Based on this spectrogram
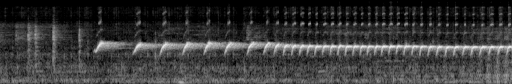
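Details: White-rumped shama lure song meant to get silent shamas singing: a few scattered high notes, then a long run of sharp, sliding whistled notes that speeds up into a steady rapid trill.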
